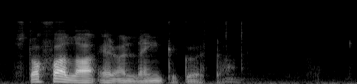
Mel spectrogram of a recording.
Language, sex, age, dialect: Faroese, male, 36-60, Norðurstreymoy/Eysturoy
